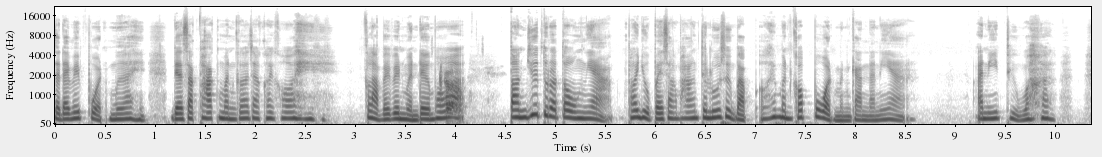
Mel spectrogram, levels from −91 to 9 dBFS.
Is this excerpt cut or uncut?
cut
